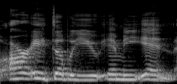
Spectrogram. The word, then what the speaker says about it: Rawmen: It's a game called Ramen, but it's spelled Rawmen, as in raw men.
